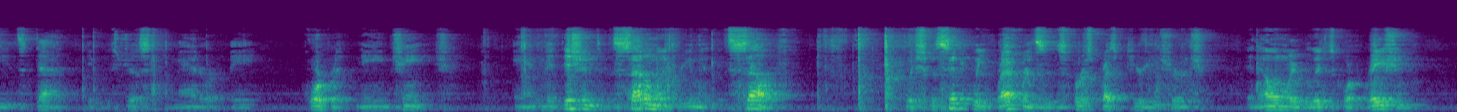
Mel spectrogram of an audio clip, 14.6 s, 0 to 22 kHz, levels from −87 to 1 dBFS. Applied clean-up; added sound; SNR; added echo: none; none; none; reverberation time 0.5 s.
